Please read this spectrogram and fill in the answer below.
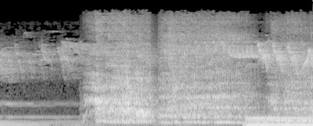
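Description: Dubbed tiger roar sound effect. It starts suddenly about a second in and lasts about two seconds, with a brief break midway, over background music and bird chirps.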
